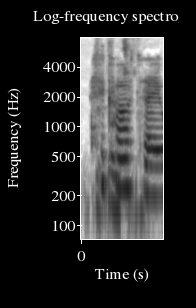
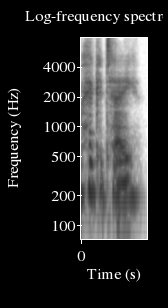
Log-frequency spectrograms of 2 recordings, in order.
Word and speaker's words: Hecate: What was the name of the um the Hikart or Hecate? Uh people pronounce it different words different ways. Hikart.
